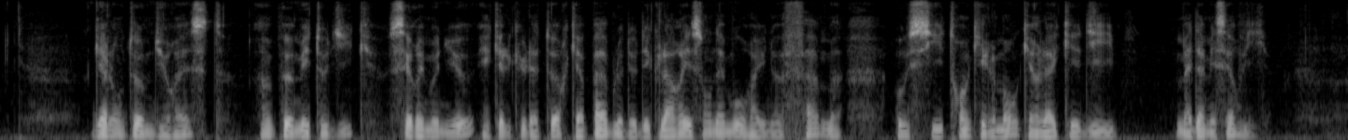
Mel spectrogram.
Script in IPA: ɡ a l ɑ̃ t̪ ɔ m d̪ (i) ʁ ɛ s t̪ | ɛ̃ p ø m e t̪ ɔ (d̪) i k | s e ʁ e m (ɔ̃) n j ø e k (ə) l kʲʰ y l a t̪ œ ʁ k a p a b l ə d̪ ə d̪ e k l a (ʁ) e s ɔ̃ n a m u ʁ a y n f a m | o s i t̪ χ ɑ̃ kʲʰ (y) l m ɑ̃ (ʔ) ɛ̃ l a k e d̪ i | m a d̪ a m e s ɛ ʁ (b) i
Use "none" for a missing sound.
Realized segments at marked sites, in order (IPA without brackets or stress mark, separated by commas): y, d̪, ɔ, a, ʁ, i, k, v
